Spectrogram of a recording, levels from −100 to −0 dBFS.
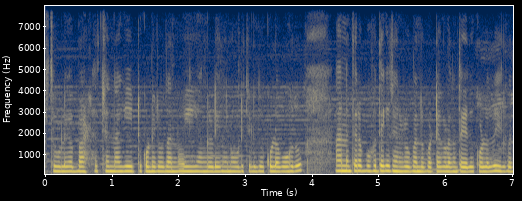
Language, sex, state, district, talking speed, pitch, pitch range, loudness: Kannada, female, Karnataka, Dakshina Kannada, 95 wpm, 220 Hz, 220-230 Hz, -16 LUFS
